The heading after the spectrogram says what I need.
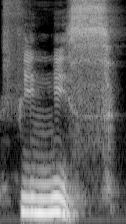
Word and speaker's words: finissent: Nous finissons, vous finissez, il, elle finissent. That ENT again is silent.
